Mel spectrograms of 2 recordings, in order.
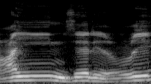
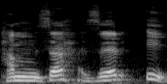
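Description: First: আইন জের ই with ই squeezed in mid-throat; pressed ayin i. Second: হামজা জের ই with a clean unpressed ই; slow, simple ই with no squeeze in the throat; plain hamza i. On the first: Teacher telling learners to press, squeezed ayin. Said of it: "একটু চাপ দিবেন". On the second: Teacher contrasting with ayin, clean hamza. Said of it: "এটা হবে শুধু ই". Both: Shown as a demonstration.

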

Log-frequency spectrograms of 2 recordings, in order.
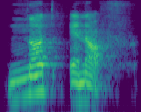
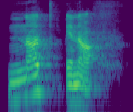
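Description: The two takes are said the same way.

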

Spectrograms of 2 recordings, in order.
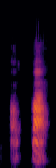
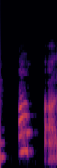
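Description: First: "papá" with the final PÁ punched; "papá" stressed at the end, as the written accent asks; stress on last syllable. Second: "papa" stressed on PA at the start; the unaccented word "papa", soft and front-stressed; stress on first syllable. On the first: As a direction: say "papá" leaning hard and louder on the end. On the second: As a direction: say "papa" with the first syllable high, the last dropped. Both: Shown as a demonstration. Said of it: "no quiero que diga papa".

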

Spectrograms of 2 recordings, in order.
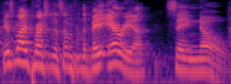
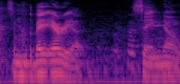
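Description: First: Said in the usual way. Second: Low, soft repeat of the announcement; hushed repeat. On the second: Acted. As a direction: drop low and quiet before the act. Hushed repeat before the impression.

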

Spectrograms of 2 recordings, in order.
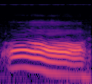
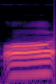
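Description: First: "ah" held as a long vowel; drawn-out ah. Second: Said in the usual way. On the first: Shown as a demonstration. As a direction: really stretch out the vowel in "ah". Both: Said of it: "if you're really drawing it out".

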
